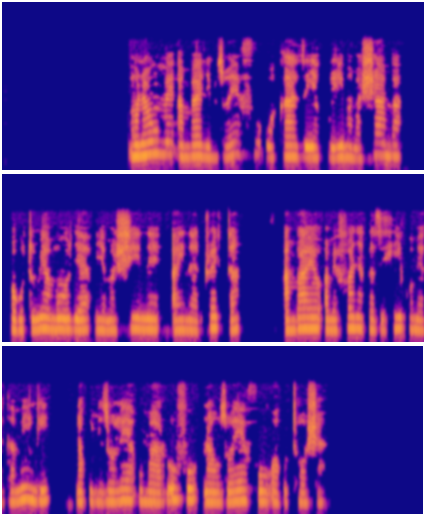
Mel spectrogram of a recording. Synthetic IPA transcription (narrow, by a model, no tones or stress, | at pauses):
mwanaumɛʔambajɛnim̩zɔɛfuwakazijak̚ulimamaʃamba | kwakutumiamɔʄajamaʃinɛ | ainajatɾɛk̚ta | ambajɔʔamɛfaɲakazihiːkwamiakamiŋɡi | nakuʄizɔlɛaʔumaːɾufunauzɔɛfuwʔa̰kutʰɔʃa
